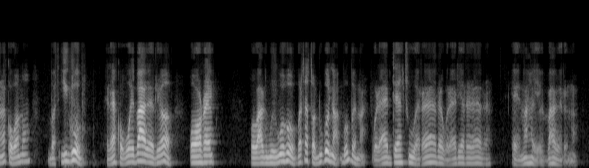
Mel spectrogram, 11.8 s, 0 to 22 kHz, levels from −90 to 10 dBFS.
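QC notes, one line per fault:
Throughout, Nellymoser compression: the speech is plainly damaged, with a rough hissy halo and a smeared underwater quality, and nothing above about 7.7 kHz. That fits the likely culprit, Flash's old Nellymoser Asao codec at around 32 kbps, starving weak bands of bits and filling them with noise.
9.67 to 9.72 s, one channel drops out: for about 50 ms the speech dips abruptly by about 6 dB, then comes straight back. That's the likely result of one stereo channel vanishing briefly, so the mono sum loses half of what both channels shared.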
